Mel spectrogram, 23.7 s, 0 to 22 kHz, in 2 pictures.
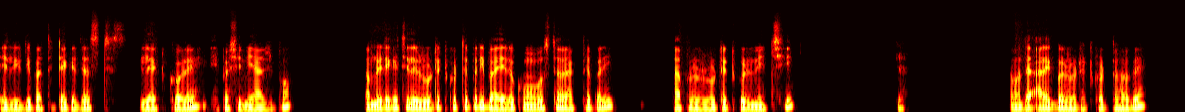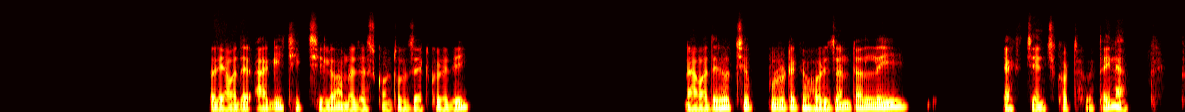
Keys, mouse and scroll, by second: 16.0 ctrl+z, 16.9 ctrl+z, 19.3-23.7 drag.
